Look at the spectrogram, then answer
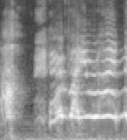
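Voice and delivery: mock panicked scream, high and loud.

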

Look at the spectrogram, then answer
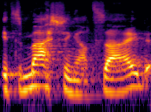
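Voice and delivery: put-on British accent. Telling a pun about a British sweet potato, the punchline in a British accent. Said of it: "I think my Brit accent is better".

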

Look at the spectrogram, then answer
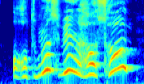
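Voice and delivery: high, slow, loud shout.

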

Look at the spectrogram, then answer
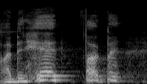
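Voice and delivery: very high, furious, pissed-off yell. Retelling a partner's cry after being shot: imitating an angry yell. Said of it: "He was just, like, pissed".

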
